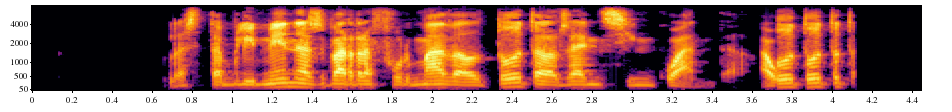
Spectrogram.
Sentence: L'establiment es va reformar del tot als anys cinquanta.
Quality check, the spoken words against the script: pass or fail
fail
